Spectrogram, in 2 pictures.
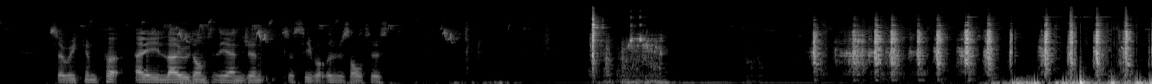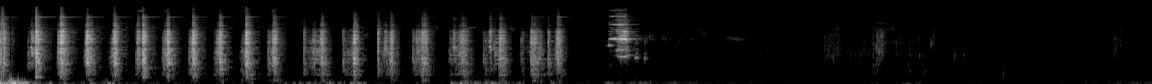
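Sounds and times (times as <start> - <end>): rapid metallic clicking: 8.1 - 17.2.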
